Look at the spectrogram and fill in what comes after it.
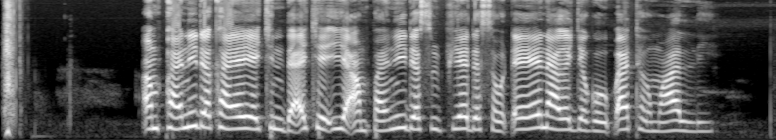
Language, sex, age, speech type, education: Hausa, female, 15-29, read, primary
